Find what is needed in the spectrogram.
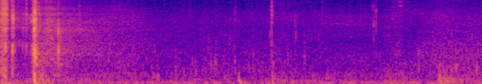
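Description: Aluminium beer can being opened: a sharp double crack of the ring-pull tab and a short hiss of escaping gas, then a couple of faint ticks about a second later.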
